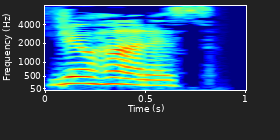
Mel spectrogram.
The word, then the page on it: johannes: British English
